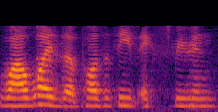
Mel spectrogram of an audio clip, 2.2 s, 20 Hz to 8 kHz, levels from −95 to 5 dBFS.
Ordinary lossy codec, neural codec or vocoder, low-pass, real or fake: AAC, 16 kbps; codec, 16 kHz, 0.2 kbps, FocalCodec; 7.2 kHz; fake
